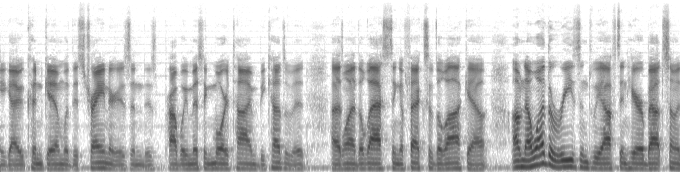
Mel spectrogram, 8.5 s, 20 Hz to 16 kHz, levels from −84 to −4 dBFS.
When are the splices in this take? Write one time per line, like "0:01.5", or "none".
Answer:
0:04.3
